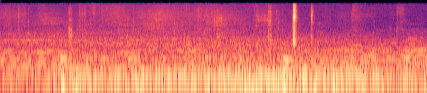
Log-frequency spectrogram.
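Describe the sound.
Road rumble of a car driving past sunny hay fields toward a highway, a steady low roar that lasts throughout with a few faint, brief clicks over it and no talking.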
